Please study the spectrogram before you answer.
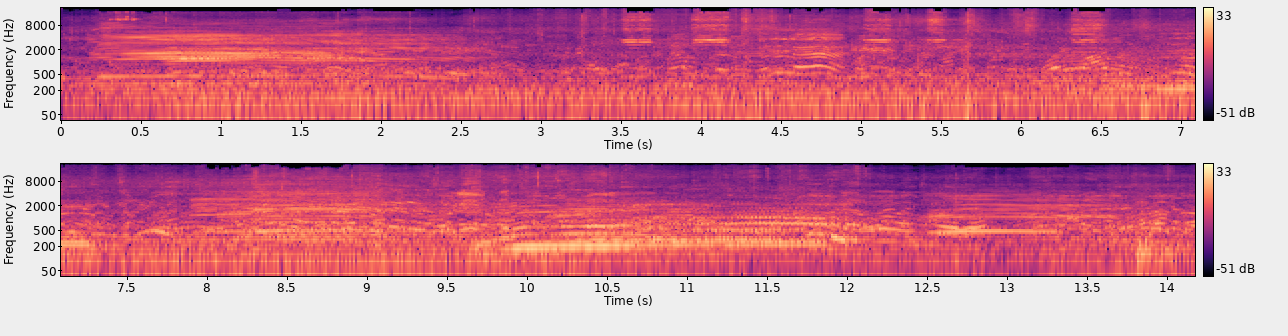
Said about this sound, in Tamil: நம்ம அண்ணா காளை கன்றுக்குட்டி ஒரு ஜோடி கொண்டு வந்திருக்காரு பாருங்க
